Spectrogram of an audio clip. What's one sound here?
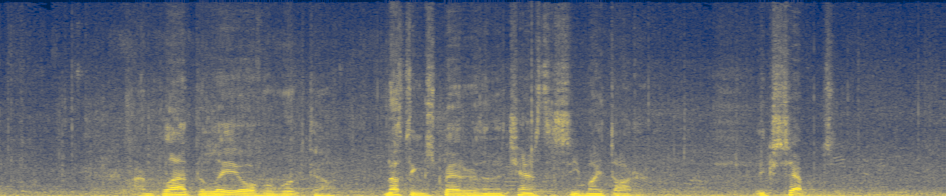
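An older man speaks calmly in a low voice, close by.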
